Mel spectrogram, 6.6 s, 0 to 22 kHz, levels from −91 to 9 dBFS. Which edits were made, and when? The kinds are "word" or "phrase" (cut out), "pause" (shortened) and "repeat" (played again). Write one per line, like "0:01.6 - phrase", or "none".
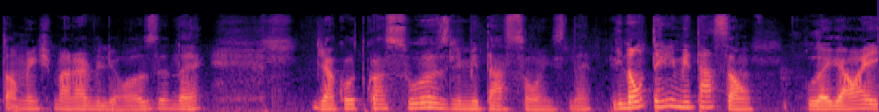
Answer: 0:04.5 - pause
